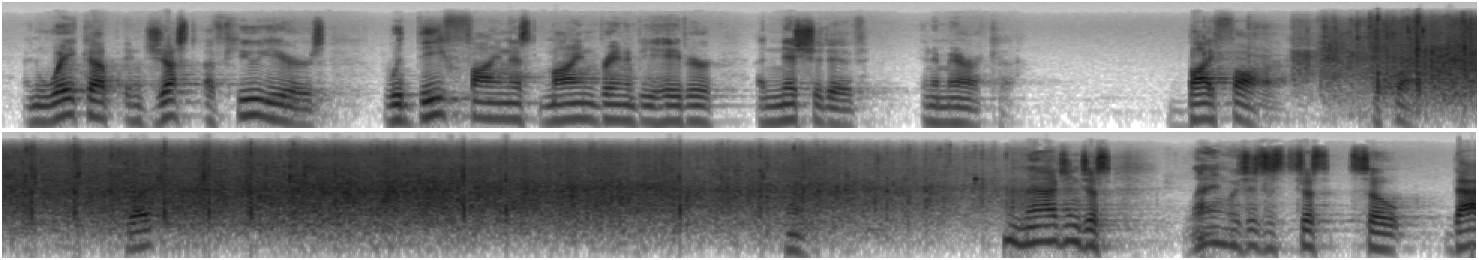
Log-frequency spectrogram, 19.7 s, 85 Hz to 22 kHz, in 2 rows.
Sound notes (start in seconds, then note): 8.5 applause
